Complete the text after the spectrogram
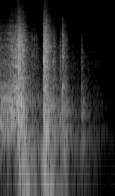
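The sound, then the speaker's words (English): Doors swing shut with a whooshing rush followed by a heavy thud and two softer, fading knocks, with no voices. “The doors, Dudley, they're closed.”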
